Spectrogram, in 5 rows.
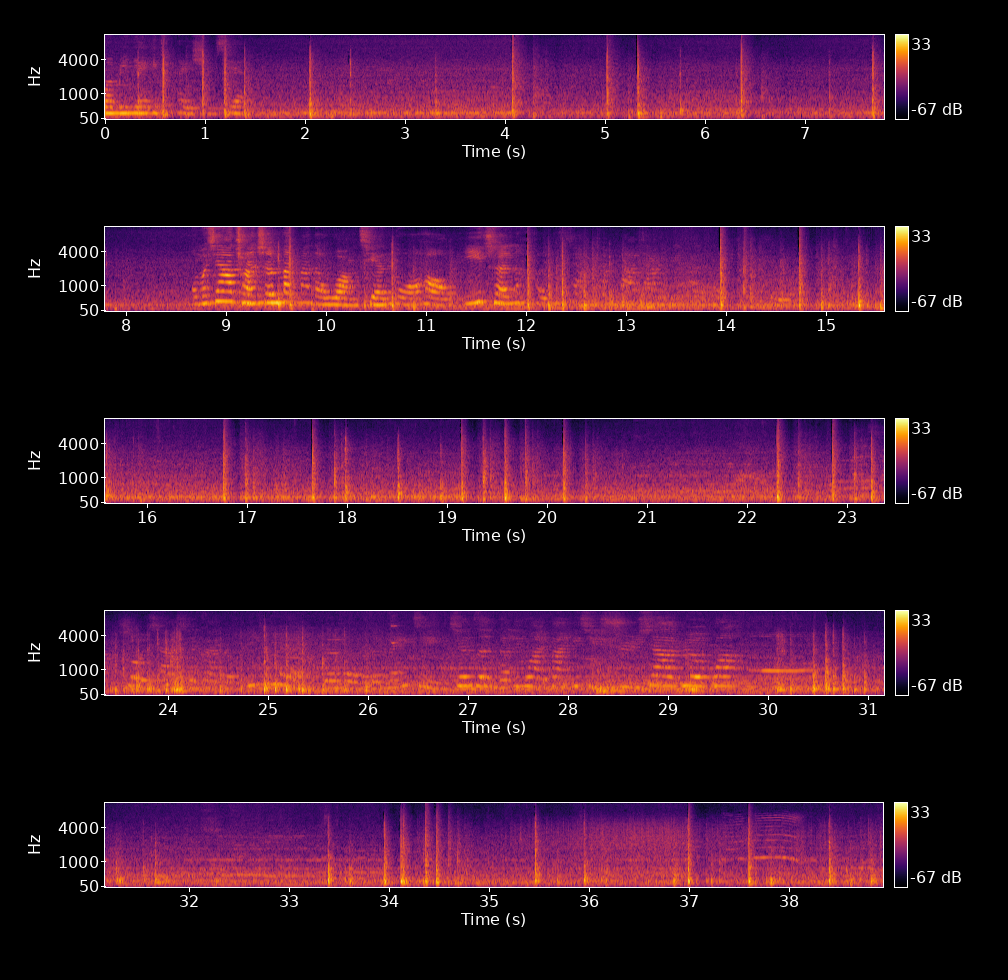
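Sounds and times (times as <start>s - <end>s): steady background hiss: 0.0s - 38.9s
fireworks bangs and cracks: 0.2s - 2.6s, 3.2s - 8.1s, 9.4s - 20.9s, 22.2s - 26.9s, 28.2s - 31.9s, 33.3s - 38.9s
firework hiss: 33.3s - 38.9s.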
